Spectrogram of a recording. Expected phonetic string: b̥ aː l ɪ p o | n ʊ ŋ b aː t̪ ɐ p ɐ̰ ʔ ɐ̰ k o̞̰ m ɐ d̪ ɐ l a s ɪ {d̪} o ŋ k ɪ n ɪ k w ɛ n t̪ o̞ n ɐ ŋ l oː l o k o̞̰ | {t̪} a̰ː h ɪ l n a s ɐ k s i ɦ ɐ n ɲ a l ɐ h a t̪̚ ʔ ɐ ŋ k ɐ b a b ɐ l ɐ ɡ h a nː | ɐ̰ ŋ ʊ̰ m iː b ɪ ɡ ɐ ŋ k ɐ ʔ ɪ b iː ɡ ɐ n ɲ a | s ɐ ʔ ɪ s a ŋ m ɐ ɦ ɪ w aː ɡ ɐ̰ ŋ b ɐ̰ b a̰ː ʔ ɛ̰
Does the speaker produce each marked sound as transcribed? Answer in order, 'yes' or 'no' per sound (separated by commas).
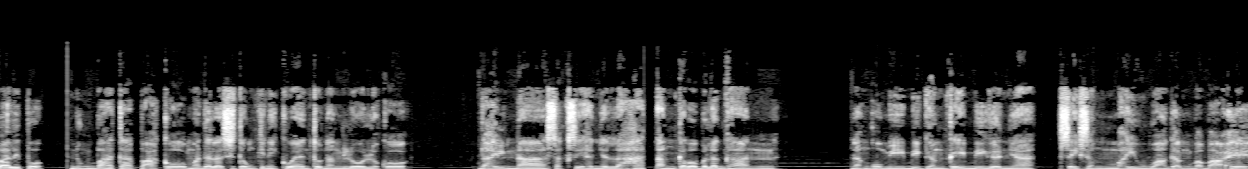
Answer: no, no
